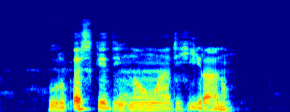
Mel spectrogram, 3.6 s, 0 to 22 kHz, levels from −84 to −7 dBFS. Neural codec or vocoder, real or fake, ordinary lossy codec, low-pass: vocoder, 44.1 kHz, 128 mel bands, Pupu-Vocoder; fake; MP3, 64 kbps; 10.8 kHz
